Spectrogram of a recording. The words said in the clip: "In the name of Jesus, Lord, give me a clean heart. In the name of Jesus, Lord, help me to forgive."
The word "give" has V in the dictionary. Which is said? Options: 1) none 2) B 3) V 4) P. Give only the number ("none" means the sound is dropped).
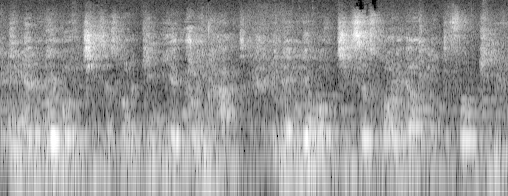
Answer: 4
